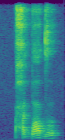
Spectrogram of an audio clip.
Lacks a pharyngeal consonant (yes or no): no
